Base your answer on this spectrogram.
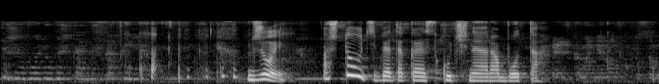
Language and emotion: Russian, neutral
